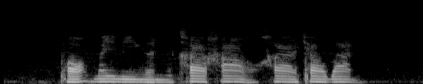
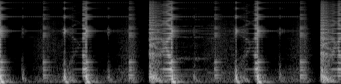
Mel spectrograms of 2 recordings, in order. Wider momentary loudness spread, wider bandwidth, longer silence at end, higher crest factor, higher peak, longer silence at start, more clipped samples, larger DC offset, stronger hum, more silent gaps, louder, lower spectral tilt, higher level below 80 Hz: second, 8 LU vs 17 LU; second, 10.5 kHz vs over 20 kHz; first, 0.6 s vs 0 s; second, 18 dB vs 24 dB; second, -8 dBFS vs -2 dBFS; first, 0.6 s vs 0 s; neither; neither; neither; neither; about the same, -26 LUFS vs -25 LUFS; first, -10 dB/octave vs -3.5 dB/octave; about the same, -54 dBFS vs -52 dBFS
